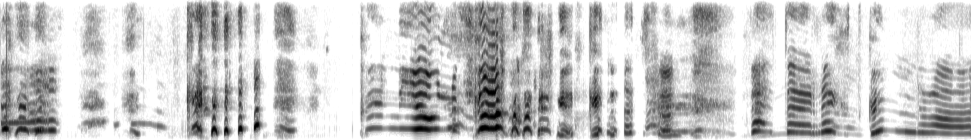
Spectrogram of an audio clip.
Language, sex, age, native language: Icelandic, female, 15, Icelandic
